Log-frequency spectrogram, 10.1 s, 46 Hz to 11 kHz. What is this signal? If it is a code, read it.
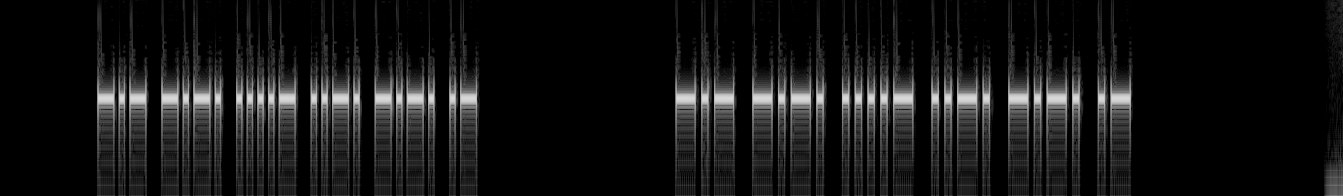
Morse code, heard as a keyed tone, about 33 wpm, 700 Hz. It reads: KC4FCA KC4FCA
